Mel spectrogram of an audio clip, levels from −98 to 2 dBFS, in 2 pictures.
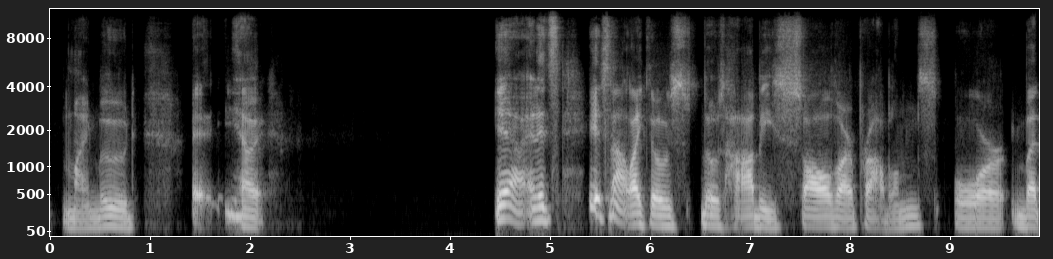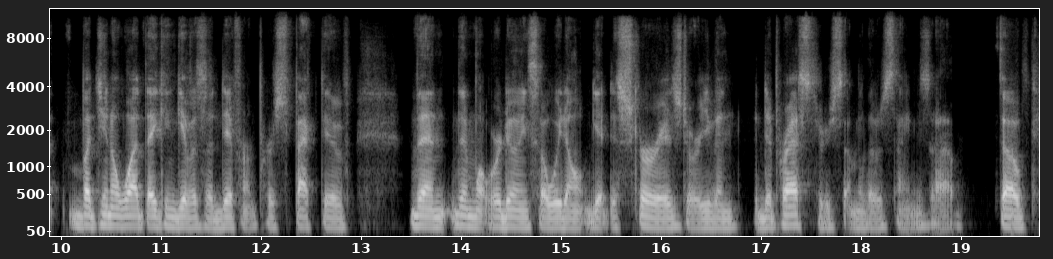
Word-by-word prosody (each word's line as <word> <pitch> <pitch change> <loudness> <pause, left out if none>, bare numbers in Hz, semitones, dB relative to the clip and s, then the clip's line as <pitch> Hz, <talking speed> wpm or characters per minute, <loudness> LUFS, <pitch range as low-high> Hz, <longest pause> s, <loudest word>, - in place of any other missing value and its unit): my 85 -1 -6
mood, 95 0 -2 0.6
uh, - - +3 0.3
you 210 -5 -3
know, 95 - +3
it - - -3 2.3
Yeah, 175 +1 +7
and 150 - 0
it's 160 0 +3 0.3
it's 435 - +6
not - - +3
like 115 -3 +6
those 105 -2 +1
those 105 -4 +1
hobbies 95 -3 -1
solve 95 0 +4
our 90 -1 +4
problems 95 +4 -6 0.2
or 90 -1 +1
but 95 0 0
but 105 0 +1
you 115 - 0
know 105 - +2
what, 100 0 +4
they 95 - +5
can 95 +1 -4
give 95 0 +1
us 95 +1 -5
a 90 - -4
different 95 +3 -4
perspective 90 -2 -5 0.6
than 100 -3 +2
than 105 -3 -1
what 95 - -1
we're 95 - 0
doing 95 -1 0
so 95 - -1
we 90 +1 +2
don't 85 -1 -3
get - - -2
discouraged 90 +1 0
or 85 +1 -5
even 85 +1 -5 0.2
depressed 110 +5 +2
through 90 -2 -10
some 90 -1 -8
of 85 - -9
those 85 +3 -7
things. 105 +1 -13
Um, 105 - -9 0.4
so 90 -1 +5
95 Hz, 155 wpm, -26 LUFS, 90-105 Hz, 2.3 s, Yeah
